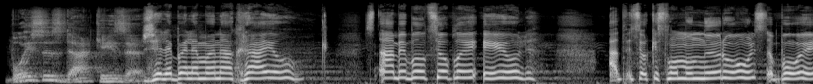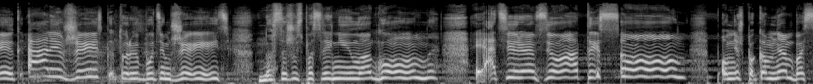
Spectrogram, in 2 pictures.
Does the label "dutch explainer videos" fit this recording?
No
